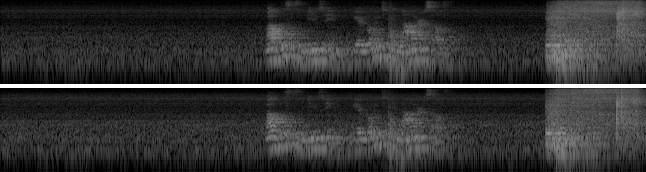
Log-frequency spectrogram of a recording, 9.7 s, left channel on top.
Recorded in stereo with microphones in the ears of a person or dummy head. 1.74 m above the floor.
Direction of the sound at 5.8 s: 15° right (ahead or behind).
